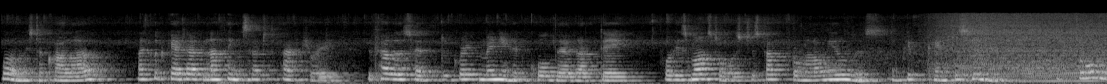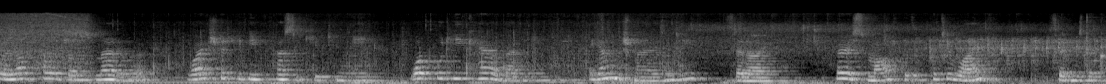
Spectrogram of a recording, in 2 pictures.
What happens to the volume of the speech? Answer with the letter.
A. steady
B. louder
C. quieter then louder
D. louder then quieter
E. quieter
A.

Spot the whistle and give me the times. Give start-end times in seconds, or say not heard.
not heard.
